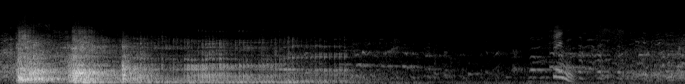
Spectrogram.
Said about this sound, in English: That is not my patrol leader. It is a tiger. Thinks, what is a tiger doing in East Finchley?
